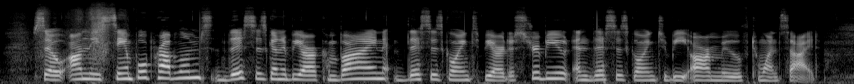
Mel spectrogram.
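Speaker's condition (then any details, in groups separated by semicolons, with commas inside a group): No condition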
